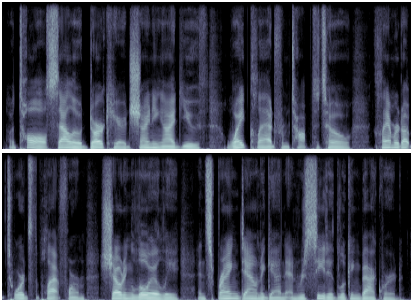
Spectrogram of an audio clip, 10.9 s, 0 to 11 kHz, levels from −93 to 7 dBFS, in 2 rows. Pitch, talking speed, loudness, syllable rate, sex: 125 Hz, 160 wpm, -20 LUFS, 4.5 syllables/s, male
